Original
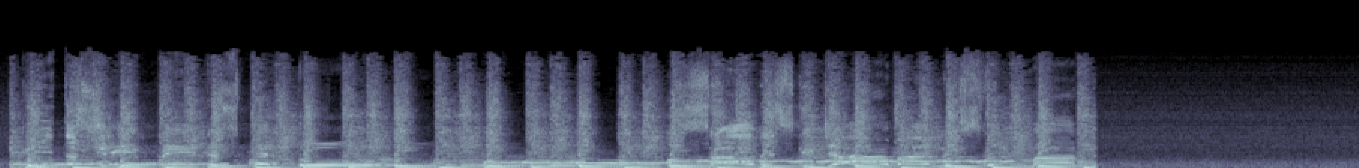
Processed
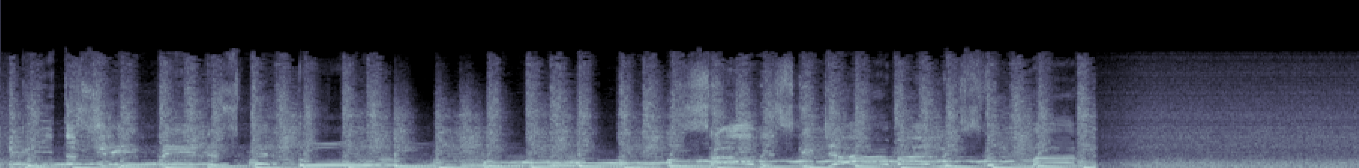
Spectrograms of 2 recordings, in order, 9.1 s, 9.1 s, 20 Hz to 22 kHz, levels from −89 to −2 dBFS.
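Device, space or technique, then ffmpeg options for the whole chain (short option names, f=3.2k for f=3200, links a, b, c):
upward and downward compression: -filter_complex "[0:a]acompressor=mode=upward:threshold=-27dB:ratio=2.5,acompressor=threshold=-23dB:ratio=4,asettb=1/sr,asplit=3[a][b][c];[a]atrim=end=2.614[d];[b]atrim=start=2.61:end=3.25,asetpts=PTS-STARTPTS,afade=t=in:d=0.004:c=qsin,afade=t=out:st=0.636:d=0.004:c=qsin,lowpass=5.9k[e];[c]atrim=start=3.246[f];[d][e]acrossfade=d=0.004:c1=hsin:c2=qsin[g];[g][f]acrossfade=d=0.004:c1=qsin:c2=hsin,volume=4dB"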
